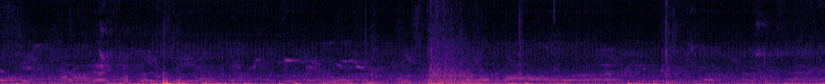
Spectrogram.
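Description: Distant, indistinct voices of people chatting courtside, with irregular low thumps and a brief noisy burst about two seconds in.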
